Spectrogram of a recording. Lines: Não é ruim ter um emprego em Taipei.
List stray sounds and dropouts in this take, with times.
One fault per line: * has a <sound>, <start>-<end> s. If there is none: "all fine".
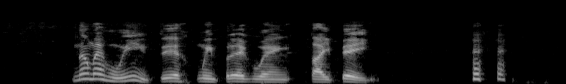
* has a laugh, 4.7-5.1 s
